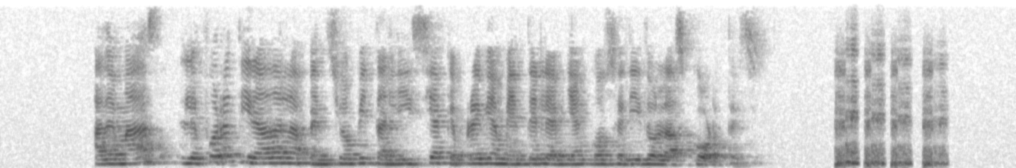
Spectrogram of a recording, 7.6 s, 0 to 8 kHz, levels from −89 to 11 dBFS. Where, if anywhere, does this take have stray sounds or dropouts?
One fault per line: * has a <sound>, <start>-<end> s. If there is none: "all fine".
* has a laugh, 6.3-7.1 s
